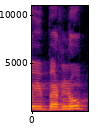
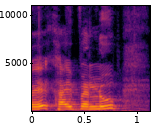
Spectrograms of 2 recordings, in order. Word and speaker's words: Hyperloop: Yo había dicho Hyperloop, pero después de escucharte a ti, cambio la forma de pronunciarlo, Hyperloop.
